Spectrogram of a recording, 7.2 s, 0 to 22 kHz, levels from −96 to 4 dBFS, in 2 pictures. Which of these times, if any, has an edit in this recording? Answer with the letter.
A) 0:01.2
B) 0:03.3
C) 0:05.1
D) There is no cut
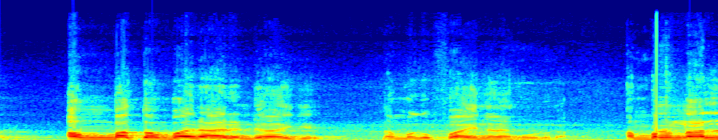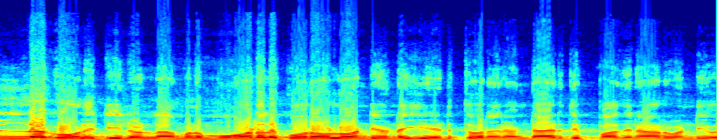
B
